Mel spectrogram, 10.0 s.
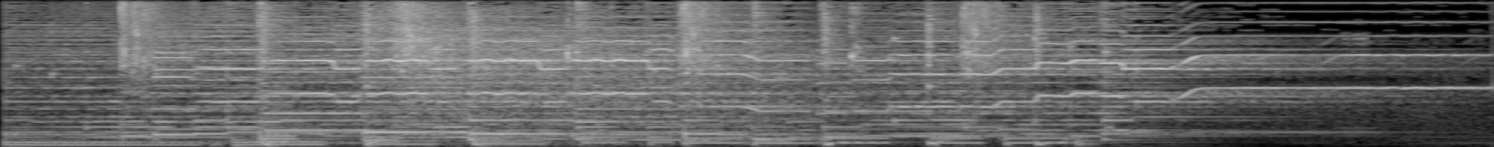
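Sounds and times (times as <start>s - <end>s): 
Telugu love background music ringtone: 0.0s - 9.9s.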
